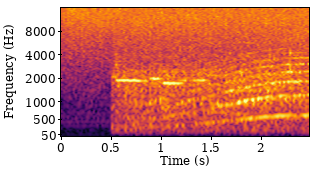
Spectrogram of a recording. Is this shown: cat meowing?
no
